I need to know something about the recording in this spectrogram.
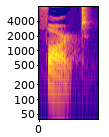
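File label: "fart", English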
